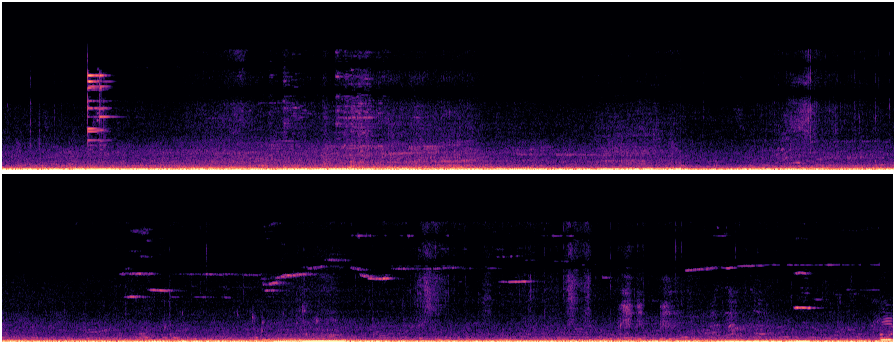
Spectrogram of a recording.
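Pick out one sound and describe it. Oil drips and trickles onto the ground.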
